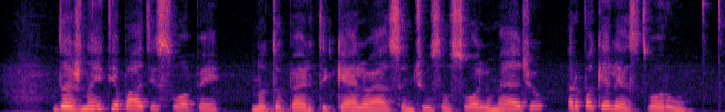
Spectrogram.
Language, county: Lithuanian, Marijampolė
